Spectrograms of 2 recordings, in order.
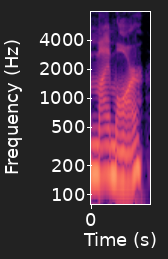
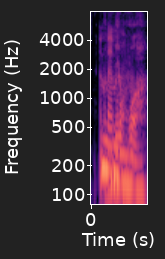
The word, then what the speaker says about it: memoir: I'm a Myar. How do I pronounce it? Memoir.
